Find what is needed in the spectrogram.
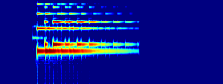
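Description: Electronic outro chime: a single bright, ringing note with a fast warble, coming in about a third of a second in and fading away over about a second.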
